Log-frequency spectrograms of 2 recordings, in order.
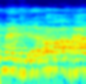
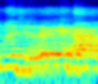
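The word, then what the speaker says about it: مجراها: Bismillahi majreha wa mursaha. Kenapa majreha? Tulisannya majroha. Loh, majreha karena adalah bacaan imalah ya. Bacaan imalah. Bacaan imalah itu merubah kata-kata fathah menjadi majroha menjadi majreha.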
